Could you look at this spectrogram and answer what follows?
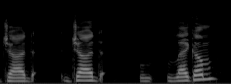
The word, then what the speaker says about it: Judd Legum: is it Judd Legum? – Yeah.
